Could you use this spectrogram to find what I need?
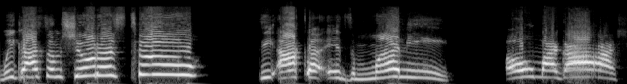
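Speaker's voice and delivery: high, loud, slow and drawn-out boast; hyped brag. Real, not acted. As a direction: stretch each word out, bragging hard. Hyping own team's shooters.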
